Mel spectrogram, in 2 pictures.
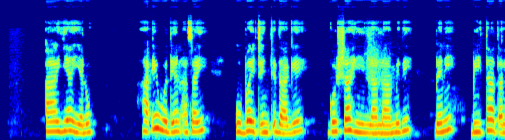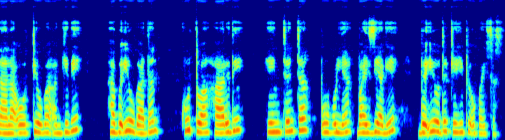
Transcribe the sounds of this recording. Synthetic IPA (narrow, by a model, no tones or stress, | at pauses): ʔaːjɪjajɛlʊ | hɐʔɪwɔd̪ɪjɐnɐsɐj | ʊbːɐjt͡ʃʼɪnt͡ʃʼːɪd̪aːɡe̞ː | ɡɔʃːaɦiːlːaːlaːmːɪd̪ɪ | bɛnɪ | biːt̪ːaːt̪ʼɐlaːlaːo̞ːt̪ːɪjoːɡaːɐɡːɪd̪ɪ | hɐbɛʔɪjoːɡaːd̪ɐn | kut̪ːʊwaːhaːɾɪd̪ɪ | hɛnt͡ʃːɛnt͡ʃːɐ | pʼuːpʼʊlːɪjɐbɐjzɪjaːɡe̞ː | bɛʔɪjoːd̪ɛkeːhɪpːɛʊfɐjsːɐs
